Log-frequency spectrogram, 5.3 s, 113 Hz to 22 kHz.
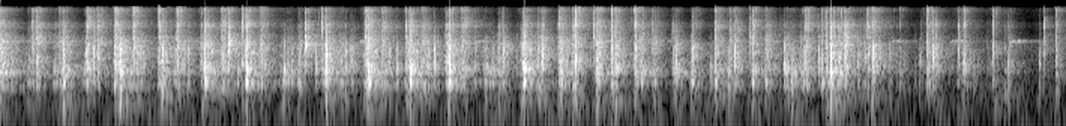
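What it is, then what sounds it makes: Thin plastic cup, empty. A small, thin, clear disposable plastic cup, empty and hollow, is held in both hands and squeezed, tapped and scratched with fingertips and nails close to the mic. It gives a fast, irregular run of crinkly clicks and taps with bright edges and a faint hollow ping around 700 Hz. The clicks die away almost instantly, with no low end.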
